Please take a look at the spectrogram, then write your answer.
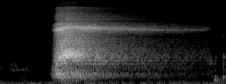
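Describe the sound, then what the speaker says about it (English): A single deep breath during a mudra breathing exercise, one long airy rush of air that starts abruptly, swells close and clear, then slowly tapers off over about a second and a half. "Inhale."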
